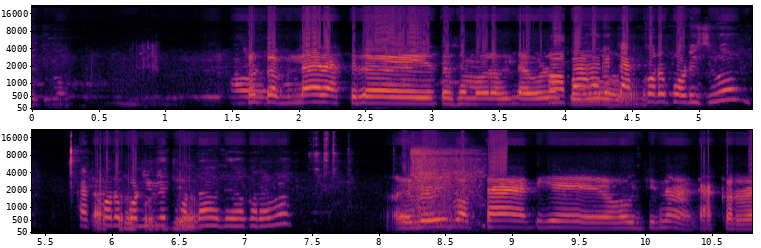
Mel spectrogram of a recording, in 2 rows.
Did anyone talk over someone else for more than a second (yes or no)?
no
